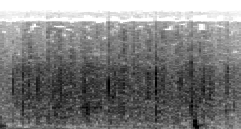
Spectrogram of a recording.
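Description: Steady applause from a group of people, a dense patter of many overlapping claps at a fairly even level for the whole stretch, with no voices over it.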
